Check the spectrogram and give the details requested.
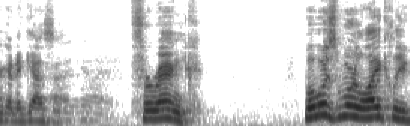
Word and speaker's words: Ferenc: Ferenc pronounced Ferenc with TS, the C.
